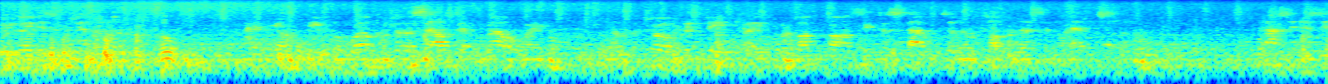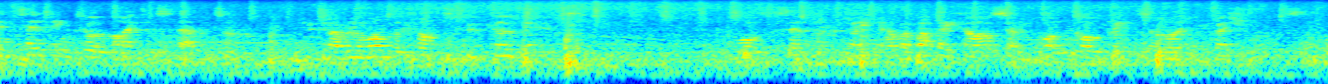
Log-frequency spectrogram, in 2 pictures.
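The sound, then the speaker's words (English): A train engine gets underway and the train rumbles steadily along the rails with a constant mechanical drone and faint rhythmic clatter, heard from inside, with indistinct voices murmuring underneath. “that's the engine underway.”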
